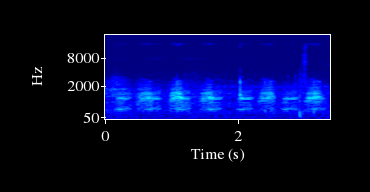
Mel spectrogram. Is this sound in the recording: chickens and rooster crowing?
no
